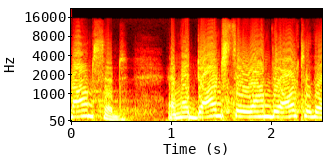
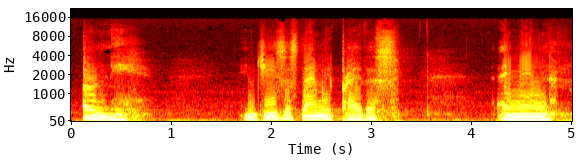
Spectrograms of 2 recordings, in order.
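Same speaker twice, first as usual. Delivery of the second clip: prayer; 4 semitones lower than usual. Real, not acted. Pastor praying over the congregation, low and hushed. Pastor prays after reading.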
